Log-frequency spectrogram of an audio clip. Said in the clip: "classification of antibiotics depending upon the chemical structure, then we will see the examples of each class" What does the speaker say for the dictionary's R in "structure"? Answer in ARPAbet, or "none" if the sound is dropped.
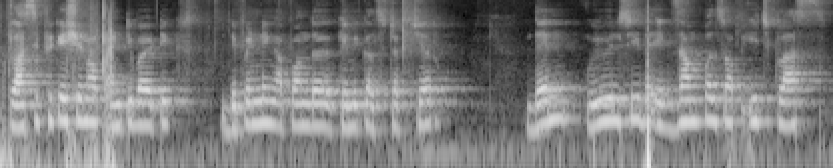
R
